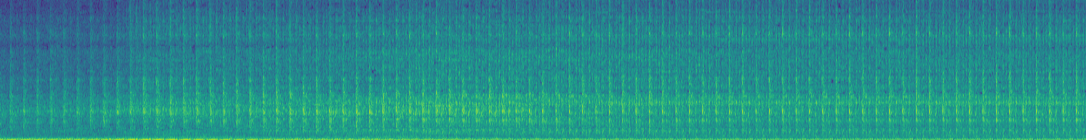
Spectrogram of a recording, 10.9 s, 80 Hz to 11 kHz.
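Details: Toyota Hiace 2KD diesel, overhauled about five months earlier, started knocking loudly while driving; injectors tested fine. Loud, sharp, regular knock at idle, about two and a half per second, over the diesel clatter: piston slap from a scored liner.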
